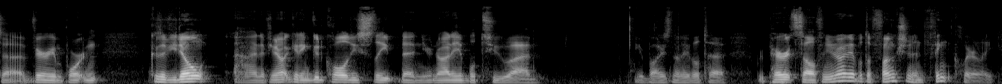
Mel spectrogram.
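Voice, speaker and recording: A man with a stuffy, nasal voice from a cold, talking casually and rambling on his solo audio blog, with many fillers and self-corrections. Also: low-pitched.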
